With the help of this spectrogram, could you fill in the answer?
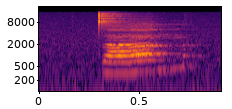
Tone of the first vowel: rising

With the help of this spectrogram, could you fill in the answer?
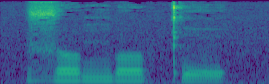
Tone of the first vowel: low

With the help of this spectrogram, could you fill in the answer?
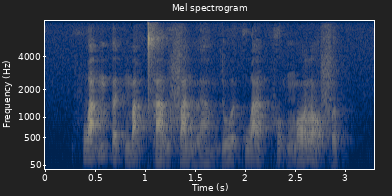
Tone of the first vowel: rising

